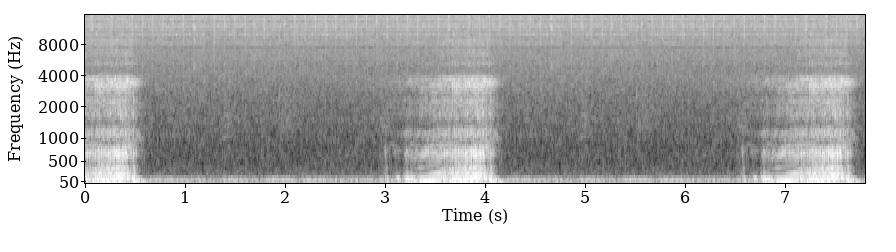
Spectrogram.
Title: Snoring sounds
